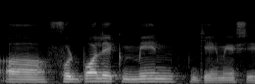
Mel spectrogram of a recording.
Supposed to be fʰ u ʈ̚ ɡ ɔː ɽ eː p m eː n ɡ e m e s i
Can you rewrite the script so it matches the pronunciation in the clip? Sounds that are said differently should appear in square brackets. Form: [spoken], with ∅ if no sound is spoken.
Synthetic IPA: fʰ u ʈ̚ [b] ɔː [l] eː [k] m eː n ɡ e m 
